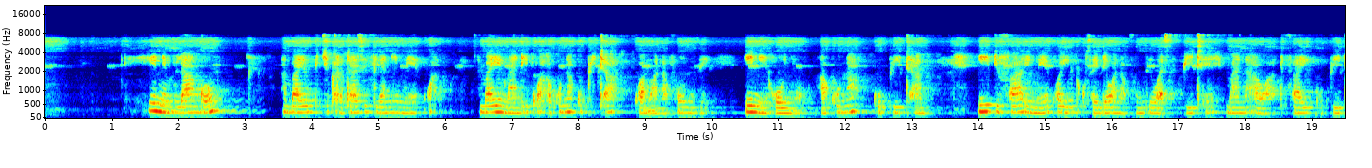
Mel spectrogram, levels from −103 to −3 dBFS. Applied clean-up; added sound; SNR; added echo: none; none; none; reverberation time 0.7 s.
